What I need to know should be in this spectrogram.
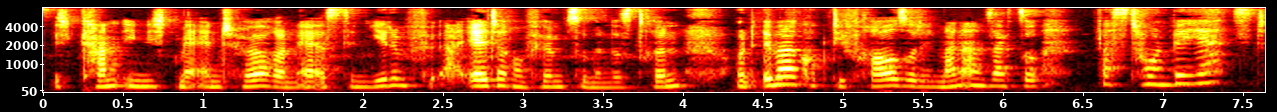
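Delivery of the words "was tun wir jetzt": utterly helpless, soft, slow voice. Mocking how the woman in older films asks the man: mock-helpless voice. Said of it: "so ganz hilflos und so".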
